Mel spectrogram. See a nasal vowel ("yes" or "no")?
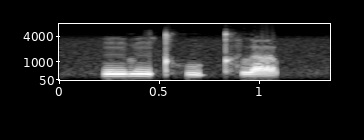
no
